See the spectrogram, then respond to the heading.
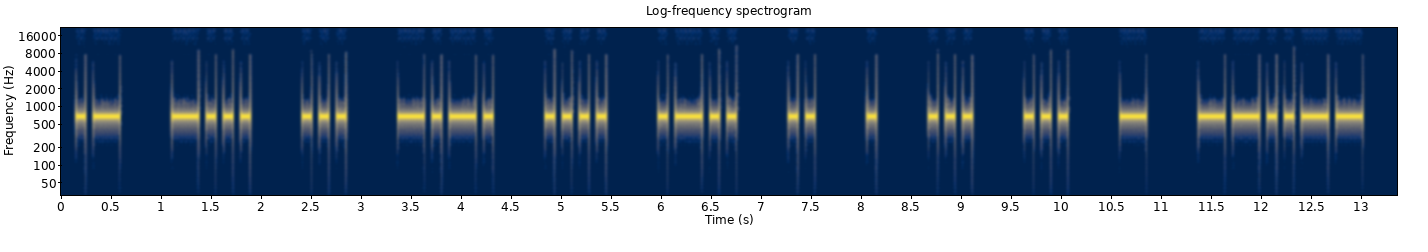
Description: Morse code, heard as a keyed tone, about 14 wpm, spaced as for 10 wpm, 680 Hz. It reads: ABSCHLIESST,
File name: Witz-16-September-2025-50-F70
